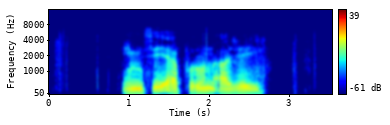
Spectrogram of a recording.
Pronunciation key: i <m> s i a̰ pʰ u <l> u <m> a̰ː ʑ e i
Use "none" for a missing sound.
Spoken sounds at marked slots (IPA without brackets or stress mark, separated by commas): m, ɾ, n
